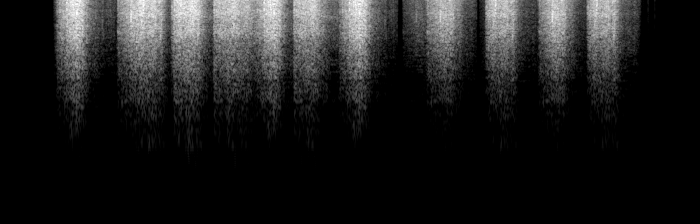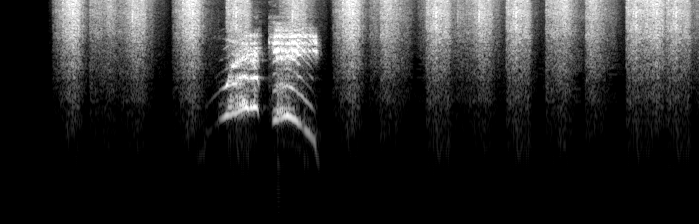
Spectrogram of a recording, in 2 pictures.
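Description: Footsteps tread steadily on grass.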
